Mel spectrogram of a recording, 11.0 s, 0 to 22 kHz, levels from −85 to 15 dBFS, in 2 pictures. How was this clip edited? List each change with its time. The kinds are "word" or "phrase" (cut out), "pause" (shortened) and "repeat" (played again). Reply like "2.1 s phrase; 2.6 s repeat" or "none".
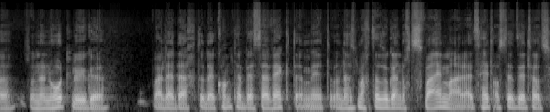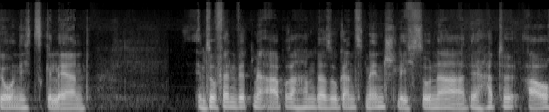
4.9 s word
